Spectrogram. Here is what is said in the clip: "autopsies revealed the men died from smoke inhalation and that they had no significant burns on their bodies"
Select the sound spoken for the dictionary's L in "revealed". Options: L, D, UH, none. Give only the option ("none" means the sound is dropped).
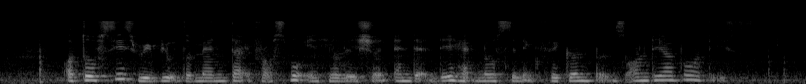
none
